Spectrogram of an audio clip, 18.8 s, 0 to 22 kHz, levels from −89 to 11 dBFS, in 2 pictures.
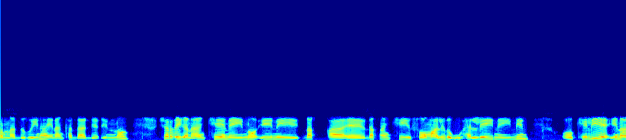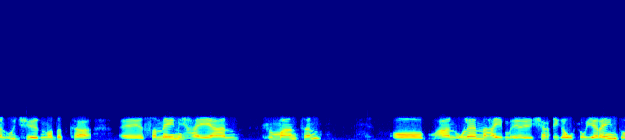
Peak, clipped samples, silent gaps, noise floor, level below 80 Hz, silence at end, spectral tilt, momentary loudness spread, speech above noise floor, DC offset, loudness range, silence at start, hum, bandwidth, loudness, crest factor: -10 dBFS; under 0.1%; none; -72 dBFS; -90 dBFS; 0 s; -5 dB/octave; 10 LU; 46 dB; under 0.1%; 3 LU; 0 s; none; 3.8 kHz; -26 LUFS; 16 dB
